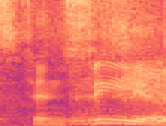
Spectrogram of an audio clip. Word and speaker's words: sincere: mountaineer, All of these words ending in ERE or EER take stress on the final syllable. So this is severe, severe. What is it? severe, This is sincere, sincere.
